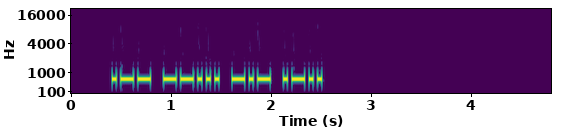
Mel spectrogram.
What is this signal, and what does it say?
Morse code, heard as a keyed tone, about 28 wpm, 700 Hz. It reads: W7KL
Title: USA Call Signs - 4 Characters - Repeated 2x - 28wpm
